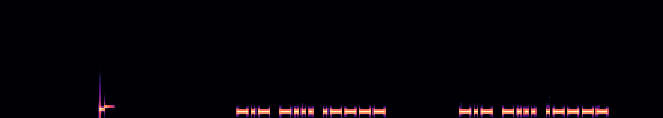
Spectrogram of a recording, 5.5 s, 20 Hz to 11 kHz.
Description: Morse code, heard as a keyed tone, about 37 wpm, 700 Hz. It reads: KB1 KB1
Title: USA Call Sign Prefixes - Repeated 2x - 40wpm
